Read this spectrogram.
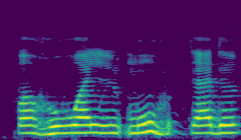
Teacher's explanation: قلقلہ کرتے ہوئے پڑھنا ہے، دال کی آواز کو تھوڑا سا ہلائیے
